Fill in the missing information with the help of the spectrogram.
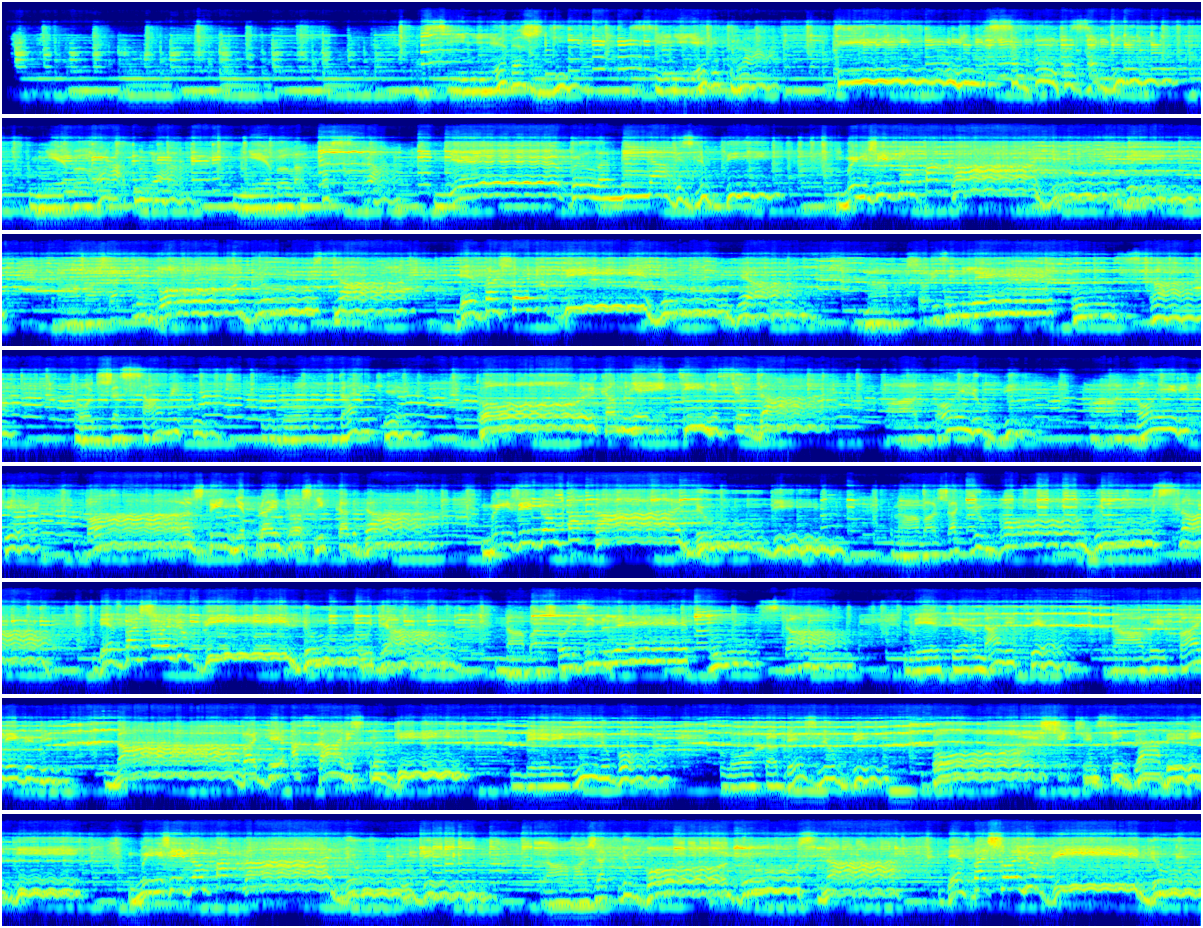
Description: Студийная запись.
Тут скрипки звучат.
Это, похоже, тоже студийный вариант.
